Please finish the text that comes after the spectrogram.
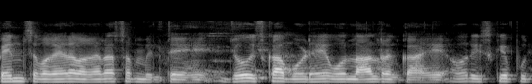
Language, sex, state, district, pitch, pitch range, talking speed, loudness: Hindi, male, Chhattisgarh, Sarguja, 130 Hz, 120-135 Hz, 200 wpm, -17 LUFS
